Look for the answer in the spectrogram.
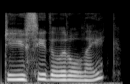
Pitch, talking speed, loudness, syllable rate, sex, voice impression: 215 Hz, 275 wpm, -13 LUFS, 5.9 syllables/s, female, very feminine, slightly adult-like, very thin, very tensed, powerful, very bright, very hard, very clear, very fluent, slightly raspy, very cute, intellectual, very refreshing, slightly sincere, slightly calm, friendly, reassuring, unique, elegant, slightly wild, sweet, very lively, slightly strict, intense, slightly sharp, light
